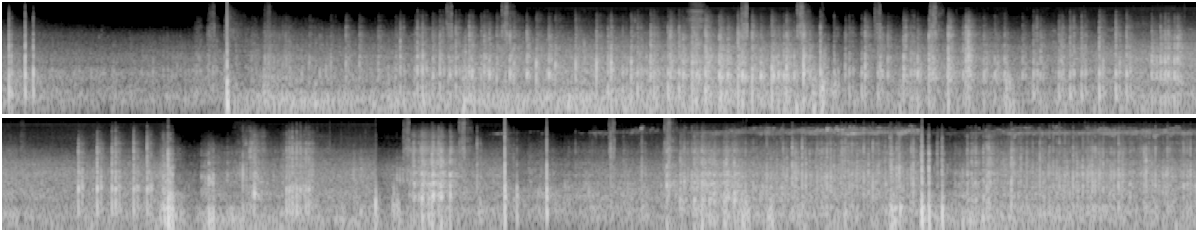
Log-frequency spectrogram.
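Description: Aerial fireworks bursting in quick succession: many sharp bangs and dense crackling, with a high hiss joining over the last third.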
